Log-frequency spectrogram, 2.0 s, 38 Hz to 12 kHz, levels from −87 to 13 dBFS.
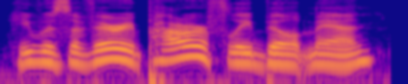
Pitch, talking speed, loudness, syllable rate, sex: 175 Hz, 205 wpm, -15 LUFS, 5.9 syllables/s, female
